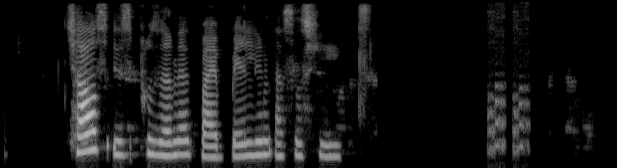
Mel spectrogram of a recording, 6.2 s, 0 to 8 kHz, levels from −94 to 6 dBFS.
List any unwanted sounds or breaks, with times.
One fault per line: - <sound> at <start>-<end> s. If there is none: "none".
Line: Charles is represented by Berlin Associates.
- laugh at 4.9-5.3 s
